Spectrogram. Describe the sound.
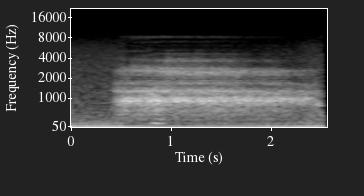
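Deep breathing: one long, slow, airy breath lasting about two seconds, steady and moderately loud, over a low constant hum and faint sustained tones.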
